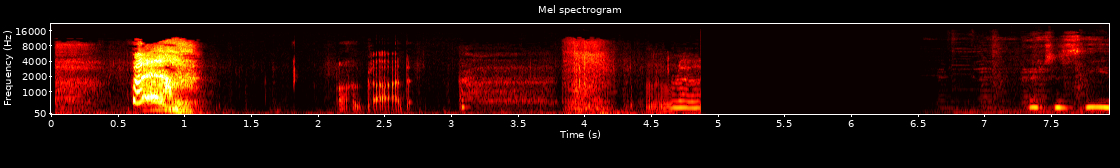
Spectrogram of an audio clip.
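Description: One loud explosive sneeze, followed by brief talk and sounds, with faint background music at the end.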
